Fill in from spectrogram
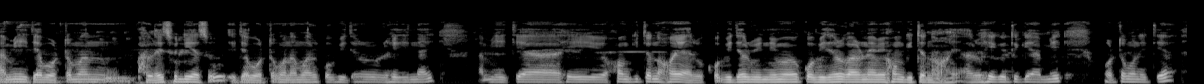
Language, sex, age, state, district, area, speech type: Assamese, male, 60+, Assam, Udalguri, rural, spontaneous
